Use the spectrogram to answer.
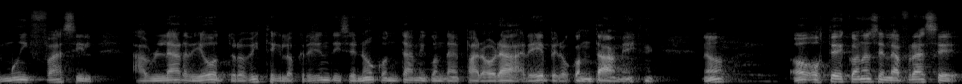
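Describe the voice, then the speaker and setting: An older man from Argentina delivers a sermon in his native Argentine Spanish accent. His voice sits very low and deep. He speaks in an animated way, with humorous asides and loud rises for emphasis. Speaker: preacher.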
